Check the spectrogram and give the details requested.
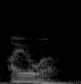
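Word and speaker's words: Ioa: Billy, No, his name was Iowa, Yeah. and it's spelled I-O-A. like the state.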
